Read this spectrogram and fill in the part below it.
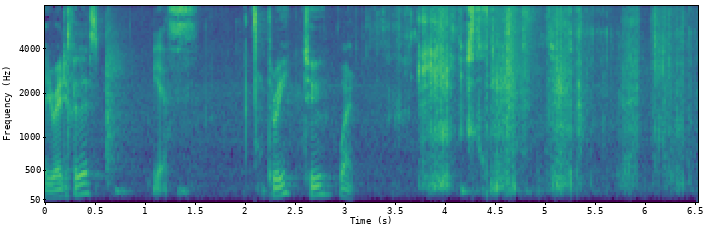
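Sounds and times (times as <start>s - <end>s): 
speech: 0.0s - 1.6s, 2.2s - 3.3s
chewing: 3.2s - 6.5s
crunchy bites into sour cream and onion flavoured snack chips: 3.2s - 6.5s.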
